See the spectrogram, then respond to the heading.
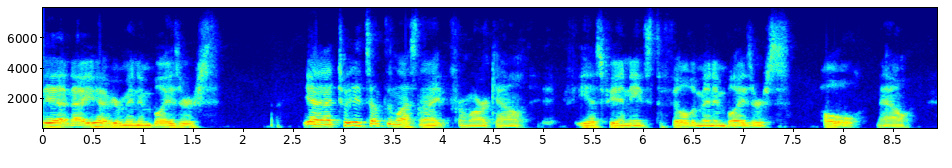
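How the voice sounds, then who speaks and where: Speaking in a Texan accent, a man uses a medium pitch, a moderate pace and ordinary pitch variation. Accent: Texan twang with y'alls and fixin' tos. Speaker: soccer podcast host. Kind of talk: casual panel chat.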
